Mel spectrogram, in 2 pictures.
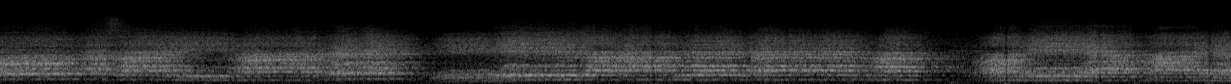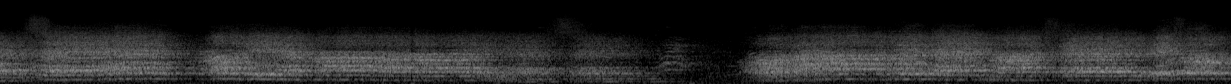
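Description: Young women sing an anthem together in a large echoing hall.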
